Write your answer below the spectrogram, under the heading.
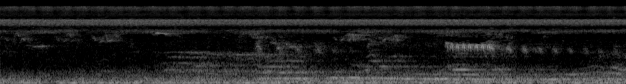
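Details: Long-tailed shrike (cendet) parent near its nest, wary of approaching predators: a loud harsh buzzy rattle bursts out midway, after faint scattered chirps from other birds, all over a steady high insect drone.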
